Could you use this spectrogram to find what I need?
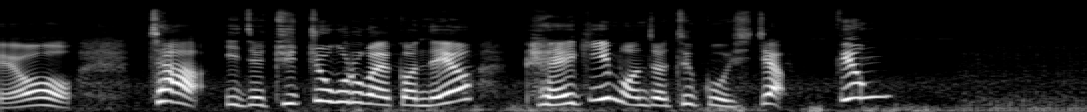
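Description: A young woman speaks brightly and with animation close by.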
